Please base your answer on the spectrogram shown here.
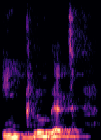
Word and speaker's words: included: Included. Aquí pronunciamos that porque hay una D antes y el verbo es regular y le agrego ed, esto que está acá, por eso digo included.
